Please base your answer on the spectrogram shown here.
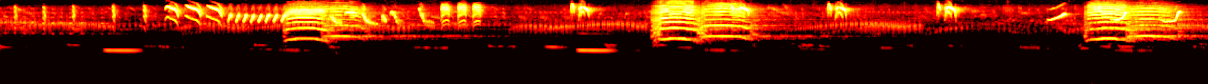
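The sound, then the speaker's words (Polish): Varied marsh warbler song that mimics many other birds, mixing rapid chirps and sweeping trills with harsh, stacked honk-like notes in loud, repeated bursts and short pauses. “Wysłuchać tu można urozmaiconej pieśni łozówki, która potrafi naśladować głosy wielu naszych ptaków.”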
